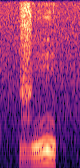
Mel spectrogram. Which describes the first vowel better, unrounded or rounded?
unrounded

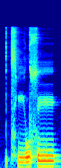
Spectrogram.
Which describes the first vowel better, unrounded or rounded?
unrounded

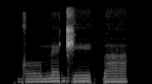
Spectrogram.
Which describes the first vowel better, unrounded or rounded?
rounded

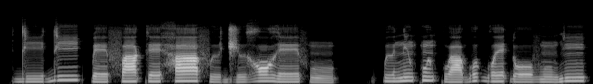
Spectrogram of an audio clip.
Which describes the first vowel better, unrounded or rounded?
unrounded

